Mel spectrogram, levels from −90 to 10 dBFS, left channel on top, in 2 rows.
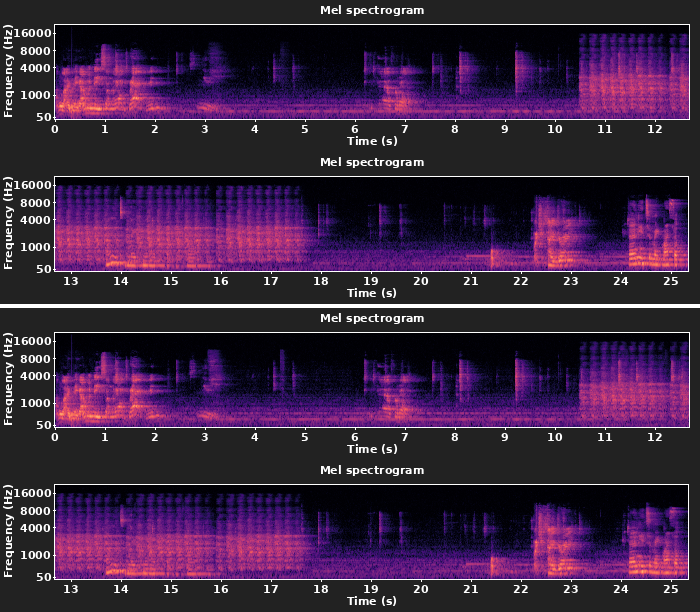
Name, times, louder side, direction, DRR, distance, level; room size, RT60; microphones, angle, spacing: voice 1, 0.0-2.1 2.8-3.3 6.3-7.1 11.3-11.4 12.3-12.4 21.4-21.5 22.2-23.1, right 1 dB, 10° right, 4 dB, 1.0 m, -20 dB
voice 2, 2.7-3.8 4.3-4.5 4.8-6.6 7.5-8.2 8.7-8.9 9.2-9.5 9.8-10.0 10.7-10.8 11.2-11.3 20.8-21.4 21.9-22.3 23.5-24.2, equal, 75° right, 2 dB, 1.7 m, -45 dB
sound 1, 10.5-17.6, left 2 dB, 45° left, 4.6 m, -27 dB
voice 3, 13.7-14.7 15.3-15.5 22.5-22.7 24.1-25.1, left 1 dB, 65° left, 7 dB, 1.4 m, -20 dB
20.0 x 12.0 x 2.4 m, 0.94 s
head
